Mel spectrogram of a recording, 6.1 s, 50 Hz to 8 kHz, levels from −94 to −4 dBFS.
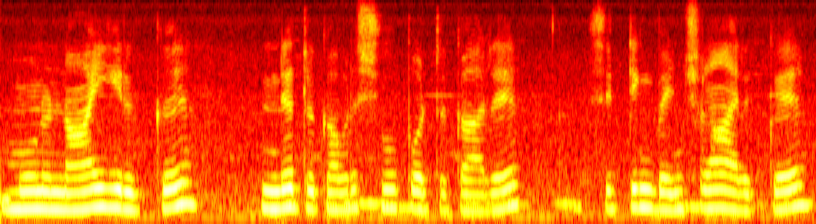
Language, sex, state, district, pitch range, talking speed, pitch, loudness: Tamil, female, Tamil Nadu, Namakkal, 185-205 Hz, 90 wpm, 195 Hz, -15 LUFS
